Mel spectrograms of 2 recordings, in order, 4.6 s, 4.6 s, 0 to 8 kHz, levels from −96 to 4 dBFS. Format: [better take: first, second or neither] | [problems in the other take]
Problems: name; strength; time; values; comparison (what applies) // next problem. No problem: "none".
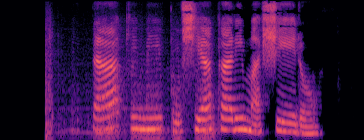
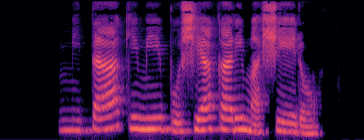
second | noise reduction (neural mask model RNNoise)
